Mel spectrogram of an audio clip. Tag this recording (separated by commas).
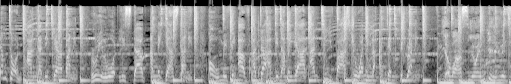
Music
